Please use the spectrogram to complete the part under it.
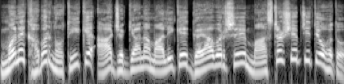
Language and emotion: Gujarati, surprised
